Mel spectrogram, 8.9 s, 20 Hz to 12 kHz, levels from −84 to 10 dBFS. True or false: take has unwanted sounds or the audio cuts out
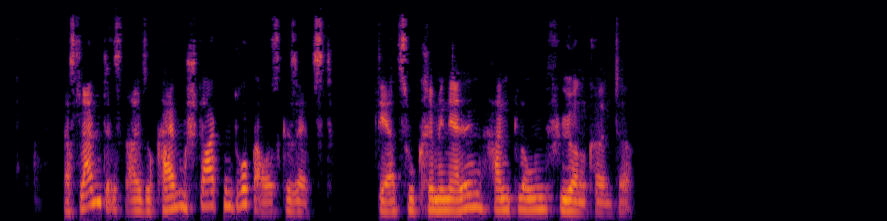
false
